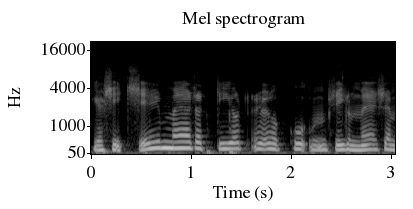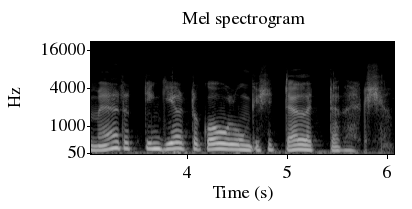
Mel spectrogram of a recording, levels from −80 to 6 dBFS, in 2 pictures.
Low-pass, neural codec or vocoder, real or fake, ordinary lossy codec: 14.4 kHz; none; real; none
